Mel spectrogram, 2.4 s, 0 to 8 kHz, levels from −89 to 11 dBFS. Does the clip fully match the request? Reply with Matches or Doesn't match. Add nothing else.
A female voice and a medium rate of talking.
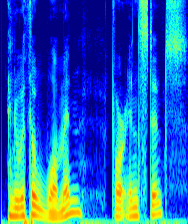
Doesn't match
